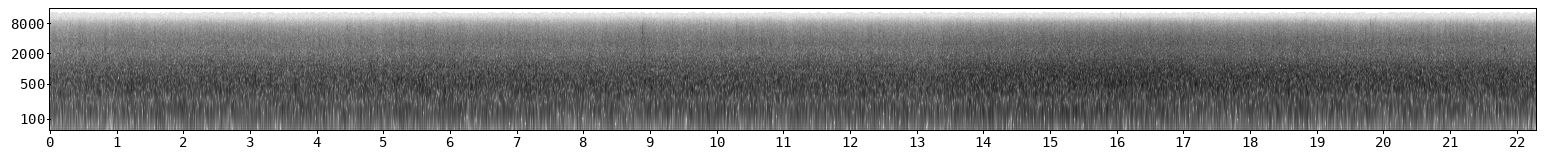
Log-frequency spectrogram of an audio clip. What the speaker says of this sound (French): On est en aval de la cascade Charlemagne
